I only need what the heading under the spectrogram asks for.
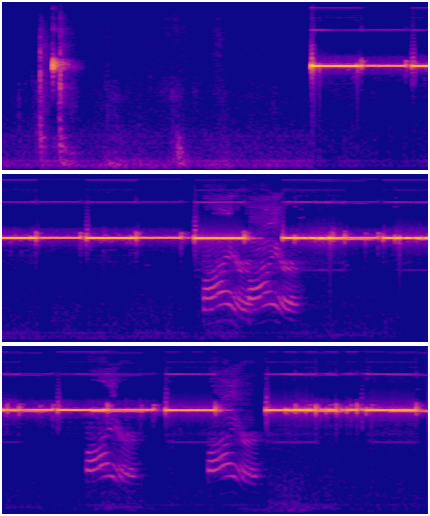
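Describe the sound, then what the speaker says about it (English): Kidde wireless interconnected smoke and carbon monoxide alarms sound after a test button press, giving a loud, piercing high tone in long repeated bursts with short gaps, while a voice speaks faintly underneath. "push the button on one of the alarms and see if they receive the signal"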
